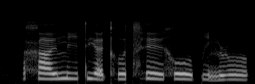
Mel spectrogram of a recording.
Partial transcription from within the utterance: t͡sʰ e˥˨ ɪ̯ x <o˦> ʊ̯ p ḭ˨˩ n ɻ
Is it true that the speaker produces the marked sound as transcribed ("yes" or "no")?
no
